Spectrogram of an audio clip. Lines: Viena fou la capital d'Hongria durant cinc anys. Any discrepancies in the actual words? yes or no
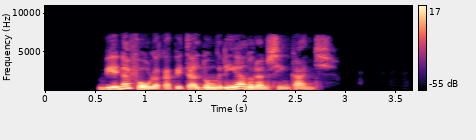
no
